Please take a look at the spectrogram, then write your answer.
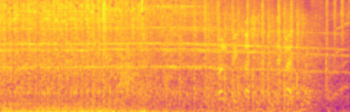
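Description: Steady stream of rapid gunfire in a shooter video game, dense and continuous across the whole moment with no pause.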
